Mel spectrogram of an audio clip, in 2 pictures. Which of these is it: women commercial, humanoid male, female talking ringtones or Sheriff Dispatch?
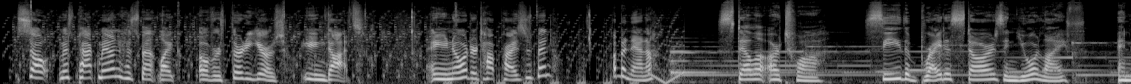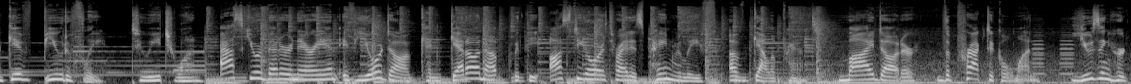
women commercial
